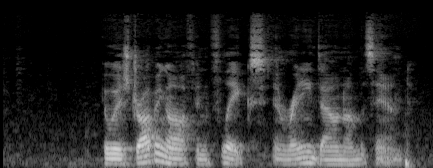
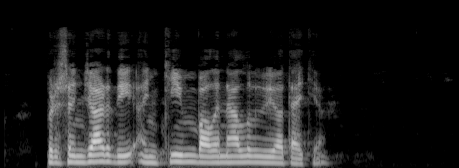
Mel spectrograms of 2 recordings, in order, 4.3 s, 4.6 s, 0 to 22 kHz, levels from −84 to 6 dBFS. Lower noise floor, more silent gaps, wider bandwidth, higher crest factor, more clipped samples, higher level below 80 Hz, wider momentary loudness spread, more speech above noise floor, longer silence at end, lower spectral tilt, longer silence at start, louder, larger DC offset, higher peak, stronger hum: second, -54 dBFS vs -77 dBFS; neither; first, 15.5 kHz vs 11 kHz; about the same, 18 dB vs 20 dB; neither; first, -48 dBFS vs -62 dBFS; about the same, 10 LU vs 10 LU; second, 35 dB vs 58 dB; second, 0.2 s vs 1.35 s; second, -5.5 dB/octave vs -7 dB/octave; first, 1.05 s vs 0.45 s; about the same, -20 LUFS vs -19 LUFS; neither; about the same, -2 dBFS vs 0 dBFS; neither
